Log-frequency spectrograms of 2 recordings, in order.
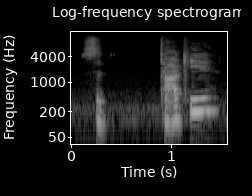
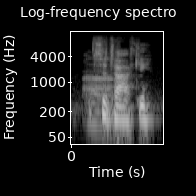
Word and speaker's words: Sitake: So they finally set their sights on Kehlani uh Satakei. I don't know if I pronounced it that right. Sitake.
